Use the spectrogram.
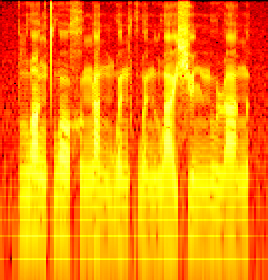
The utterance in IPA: lwɑ˥˨ŋt̪wɔ˥˨xʊ˨˦ŋa˨˩n mwə˦nkwə˨˩nlwa˦ɪ̯ ɕy˥˨nn̪u˥˨ɻa˨˦n

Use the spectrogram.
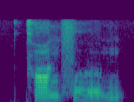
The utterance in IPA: kʰɑ˥ŋfɤ̰˨˩˦ŋ

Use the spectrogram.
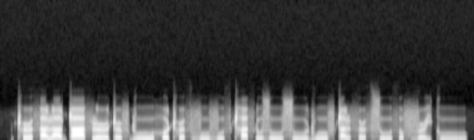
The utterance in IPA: ʈʰə˞θa ɭaɖʈaːθ ɭə˞ʈə˞f ɖuːhoʈʰə˞θ vu vuθʈʰaθɽuzuː suːɖwuːfʈaɭ θə˞θsuːθof və˞jkuː

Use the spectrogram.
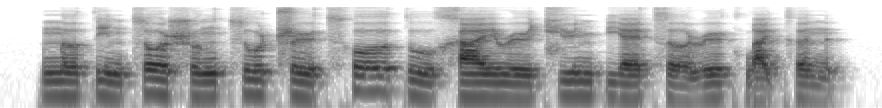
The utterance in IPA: n̪ɤ˧˥t̪i˨˩nt͡so˥˩ʊ̯ ʂʊ˧˥ŋ t͡su˧˥ʈ͡ʂɻ̩˨˩t͡sʰo˥ʊ̯t̪u˨˩ xa˥ɪ̯ɻɻ̩˧˥t͡ɕy˥n pjɛ˧˥t͡sɤ˨˩ ɻɻ̩˥˩kʰwa˩ɪ̯kʰə˥˩n

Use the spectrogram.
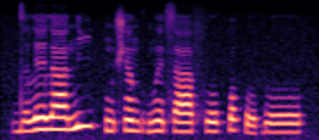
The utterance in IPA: də˨lɛ˧laː˧niː˦ kʷũ˧ʃã˦ ɡʷə˧ɡʷɛ̃˦˨saː˧foː˧ k͡pɔ˦k͡po˨ ɓoː˧

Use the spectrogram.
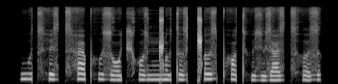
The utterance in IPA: wʊt͡sʰɛzt͡sʰapʰʊ zɔt͡ʃʰɔz ŋ͡ǁʊtʌz ǁʌzpʰɒ tʰʏzʏzazt͡sʰʌz

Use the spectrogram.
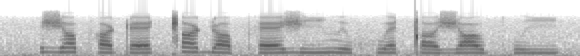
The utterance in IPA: ʒʌ˦pʰʌ˨ʈɛ˨˦ ǁʌ˦ ɖʌ˨ pʰɛ˨˦ʒi˨˦βɪ˨ xʷɛ˦ǃʌ˧ ʒɒ˦ʊ̯kʷʰi˧

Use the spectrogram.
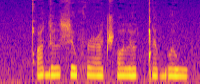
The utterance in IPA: qʼødɵlsʏxʷ ʕɵt͡ʃʼɔlɵ ǃɛɡʷəw

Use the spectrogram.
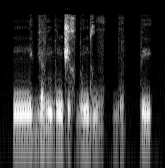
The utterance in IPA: nːebʲav mbond͡ʒʌx bʌnduv | bovpːe

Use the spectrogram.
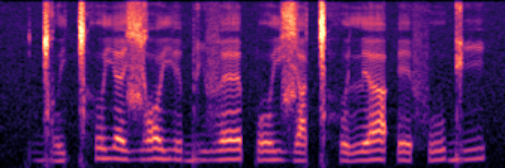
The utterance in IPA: ɡ͡ǀʊjǀʰʊjɛ ʑɔjɪbi vɛ pojʑaǀʰʊ lʲaʔe fuɡi

